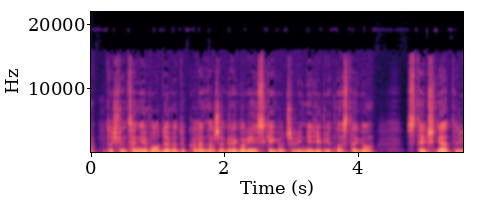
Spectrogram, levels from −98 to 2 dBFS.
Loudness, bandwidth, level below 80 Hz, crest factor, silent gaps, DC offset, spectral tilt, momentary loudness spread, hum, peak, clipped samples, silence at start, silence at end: -20 LUFS; 20 kHz; -34 dBFS; 20 dB; none; under 0.1%; -4.5 dB/octave; 6 LU; none; 0 dBFS; under 0.1%; 0 s; 0 s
